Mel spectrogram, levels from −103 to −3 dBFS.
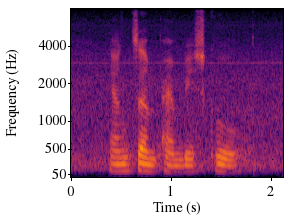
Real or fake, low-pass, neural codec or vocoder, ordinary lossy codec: real; none; none; none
